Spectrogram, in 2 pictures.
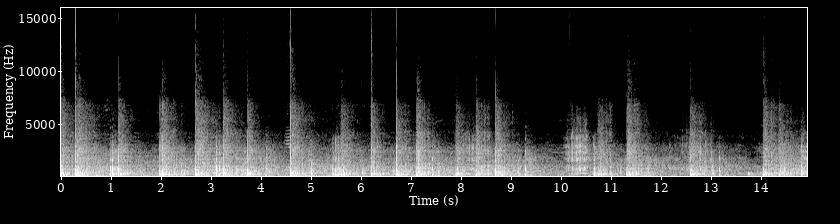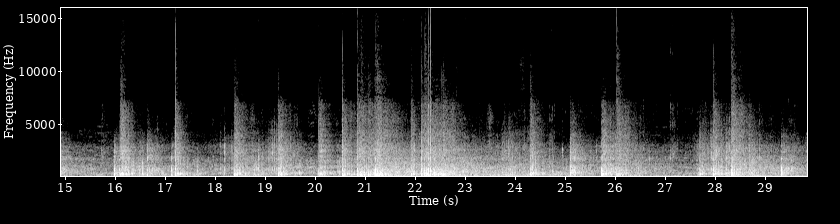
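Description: Aerial fireworks shells bursting one after another, a dense run of sharp bangs each trailed by a rumbling echo, heaviest a little after the middle.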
